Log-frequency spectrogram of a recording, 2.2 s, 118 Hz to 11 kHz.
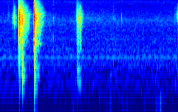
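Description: Three sharp plastic clicks, two close together near the start and a third about a second in, as a snap-on case is pressed onto a Samsung Galaxy S3 phone. The case does not sit right.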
